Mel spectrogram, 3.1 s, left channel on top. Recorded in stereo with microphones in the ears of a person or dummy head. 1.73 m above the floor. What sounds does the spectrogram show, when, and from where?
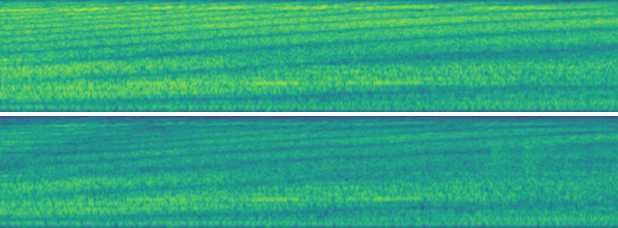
0.0 s a drone: 70° left (ahead or behind); by 3.1 s 65° left (ahead or behind)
